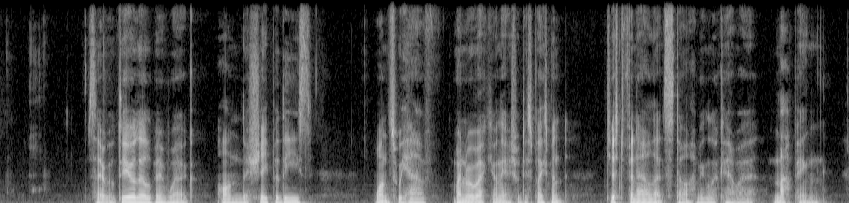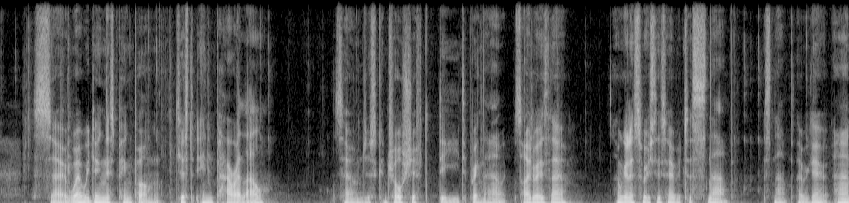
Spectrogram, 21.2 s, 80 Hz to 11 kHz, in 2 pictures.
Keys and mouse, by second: 0.5 middle click, 0.7 click, 0.7 g, 6.6 middle click, 7.7-8.9 middle drag, 10.6 middle click, 11.1 ctrl+shift+click, 11.9 middle click, 12.3 click, 12.8 ctrl+shift+d, 15.0 middle click, 16.6 middle click, 17.2 ctrl+shift+click, 18.3-19.8 drag, 20.6-21.2 drag.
